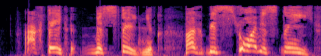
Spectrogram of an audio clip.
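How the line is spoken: Squeaky clamorous chorus. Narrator (Russian): запищали все комары разом и подняли ужасный гвалт

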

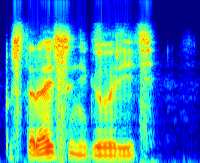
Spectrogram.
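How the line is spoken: Quiet. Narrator (Russian): сказала она негромко

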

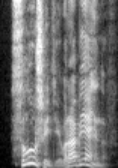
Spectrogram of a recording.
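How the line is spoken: Shouting. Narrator (Russian): закричал Остап

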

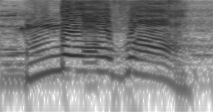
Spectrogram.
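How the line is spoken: Shouting. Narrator (Russian): выкрикнул он

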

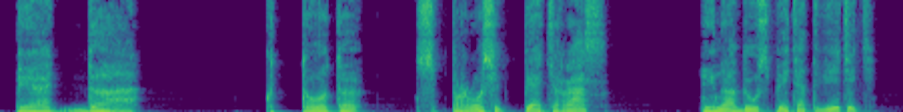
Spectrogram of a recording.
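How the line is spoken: Repeated muttering from darkness. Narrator (Russian): в который раз пробормотал из темноты Эггерт

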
